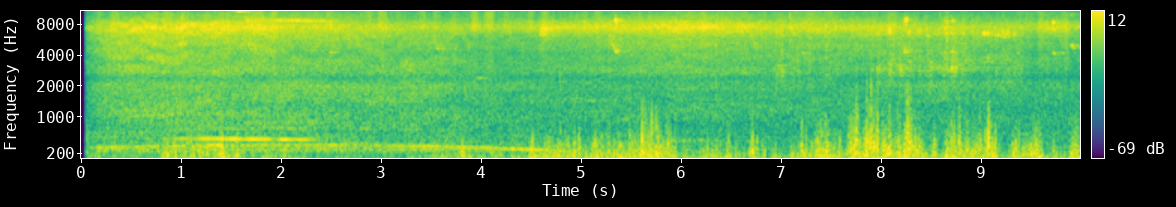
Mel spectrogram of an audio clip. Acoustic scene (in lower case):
street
